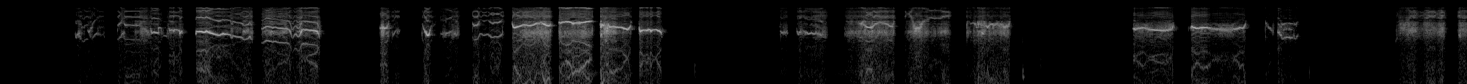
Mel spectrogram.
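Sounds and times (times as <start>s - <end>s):
rat squeaks: 0.8s - 6.8s, 7.8s - 10.2s, 11.3s - 13.1s, 14.0s - 14.6s.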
